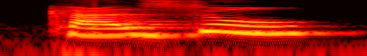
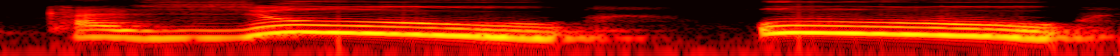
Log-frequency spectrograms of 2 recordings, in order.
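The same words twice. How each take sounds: First: Said in the usual way. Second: "caju" with JU held long, then a long "U"; stressed last syllable. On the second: Shown as a demonstration. Teacher showing pupils the strong last syllable, "caju" with JUUU drawn out. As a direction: stretch the end of "caju" into "juuu", then sustain the U alone. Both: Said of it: "a última sílaba é mais forte".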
